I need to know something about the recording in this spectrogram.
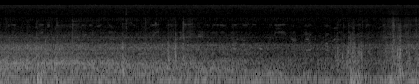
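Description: A car engine hums low and steady from inside the car as it drives along.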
